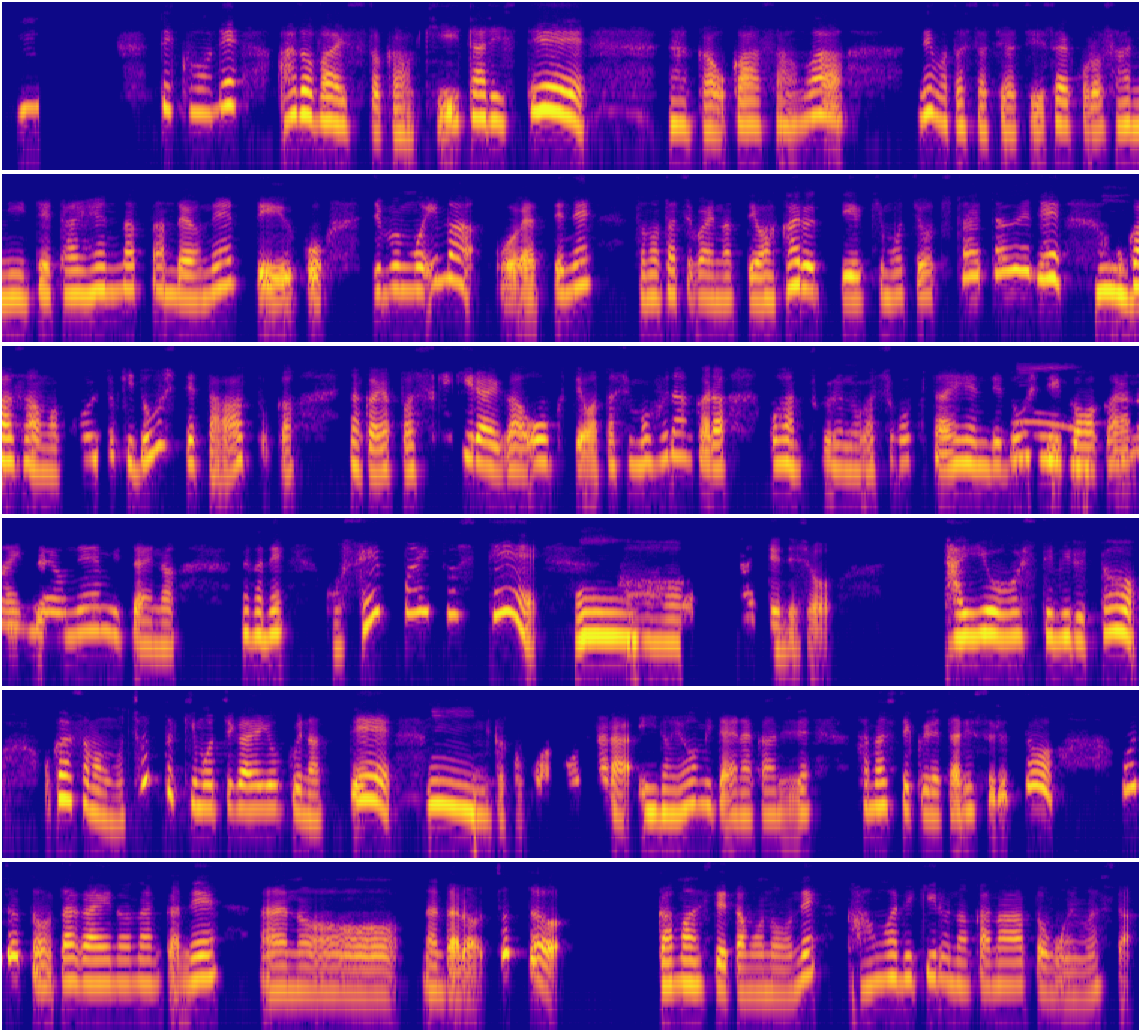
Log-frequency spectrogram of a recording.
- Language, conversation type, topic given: Japanese, advice, 旅行中に不安やストレスを感じたとき、どうすれば落ち着けますか？
- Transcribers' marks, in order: none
